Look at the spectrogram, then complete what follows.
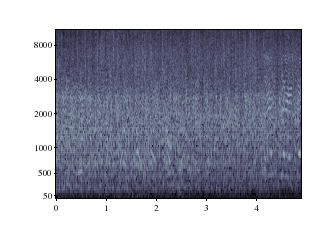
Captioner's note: applause; laughter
